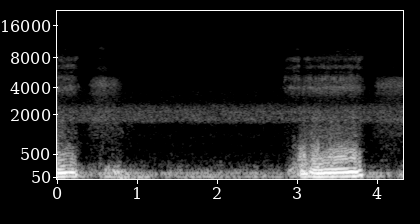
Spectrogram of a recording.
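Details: Snoring pug in deep sleep: a short snort, a quiet inhale, then a long rattling low snore of nearly a second, over a faint steady background hum.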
